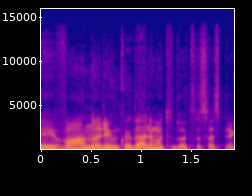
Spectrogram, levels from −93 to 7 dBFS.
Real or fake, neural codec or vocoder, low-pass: fake; autoencoder, 48 kHz, 32 numbers a frame, DAC-VAE, trained on Japanese speech; 14.4 kHz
